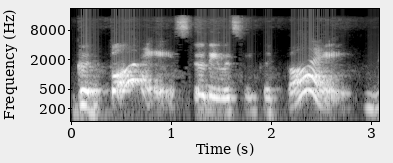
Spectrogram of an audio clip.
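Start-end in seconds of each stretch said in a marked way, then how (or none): 0.1-1.1 high-pitched, sing-song praise; praise intonation. Shown as a demonstration. Therapist praising a child, high sing-song intonation. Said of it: "same intonation you're telling". 1.8-2.7 put-on child echoing sing-song praise; copied praise intonation. Children copying their parent's praise, imitated sing-song. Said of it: "say it in the same intonation".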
